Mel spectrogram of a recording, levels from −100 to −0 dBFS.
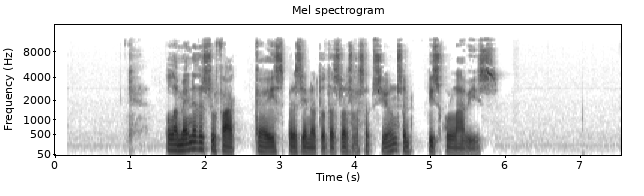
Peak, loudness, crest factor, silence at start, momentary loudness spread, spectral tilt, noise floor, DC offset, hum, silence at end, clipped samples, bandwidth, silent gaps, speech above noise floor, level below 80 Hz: -2 dBFS; -22 LUFS; 22 dB; 1 s; 8 LU; -4.5 dB/octave; -73 dBFS; under 0.1%; none; 1.7 s; under 0.1%; 11.5 kHz; none; 52 dB; -54 dBFS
